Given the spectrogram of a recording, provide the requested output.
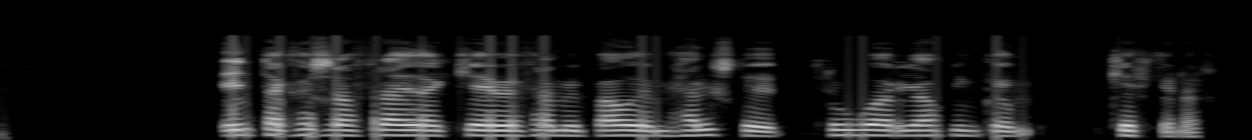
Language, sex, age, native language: Icelandic, male, 20-29, Icelandic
